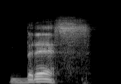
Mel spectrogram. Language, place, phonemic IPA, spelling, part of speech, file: Occitan, Béarn, /bɾɛs/, brèç, noun, LL-Q14185 (oci)-brèç.wav
- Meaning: cradle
